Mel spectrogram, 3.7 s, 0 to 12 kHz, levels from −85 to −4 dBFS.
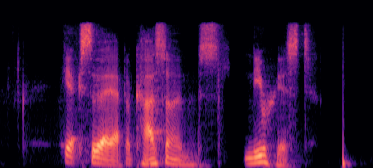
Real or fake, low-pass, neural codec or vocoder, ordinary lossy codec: fake; 7.2 kHz; codec, 16 kHz, 0.5 kbps, X-Codec, HuBERT features, trained on general audio; MP3, 64 kbps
